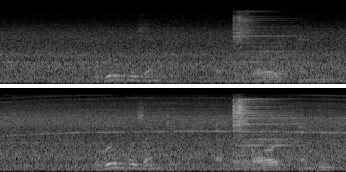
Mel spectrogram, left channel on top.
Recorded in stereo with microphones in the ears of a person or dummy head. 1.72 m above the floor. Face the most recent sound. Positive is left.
turn(degrees=-40)  # may be behind; listen again after turning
